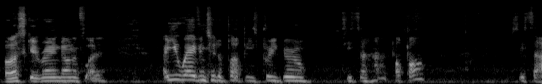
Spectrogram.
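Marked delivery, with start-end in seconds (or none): 1.6-3.1 softly doting, pitched up; sweet grandpa talk. Real, not acted. Talking sweetly to little granddaughter. 3.7-4.2 put-on tiny, high, soft child voice; soft, high-pitched mock kid voice; imitating little granddaughter. Voicing his little granddaughter.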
